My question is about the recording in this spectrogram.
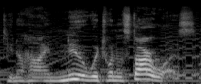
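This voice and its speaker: A man doing casual gameplay commentary with a friend, teasing and excitable, yelping loudly when things go wrong. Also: high voice, brisk, faint music behind. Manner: excitable, teasing, loud yelps at setbacks. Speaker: let's play host.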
